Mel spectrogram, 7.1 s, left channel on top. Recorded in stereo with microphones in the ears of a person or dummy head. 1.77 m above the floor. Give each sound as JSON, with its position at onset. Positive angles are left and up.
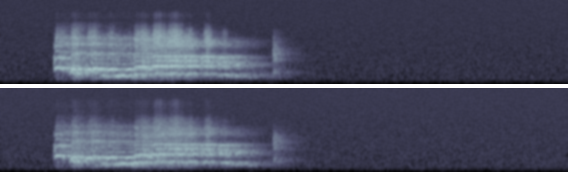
{"t": 0.7, "sound": "laughter", "side_deg": 50, "distance_m": 2.5}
